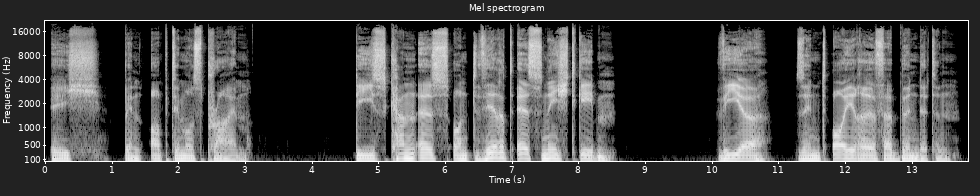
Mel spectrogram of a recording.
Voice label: german impersonations; actor de doblaje profesional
